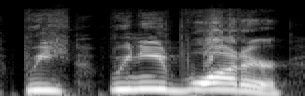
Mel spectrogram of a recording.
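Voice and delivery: mock panicked call for water; urgent. Guests beg the guard for water, urgent. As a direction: plead urgently. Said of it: "they're like".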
